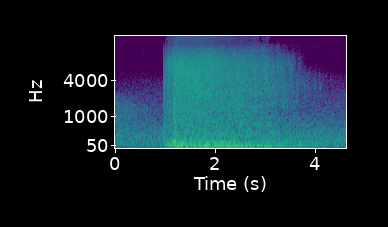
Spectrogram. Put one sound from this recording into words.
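Shells crash into the sea with heavy splashes.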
